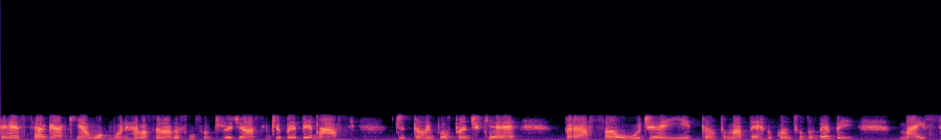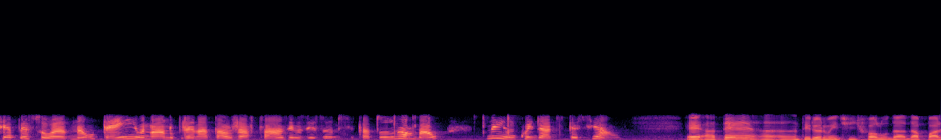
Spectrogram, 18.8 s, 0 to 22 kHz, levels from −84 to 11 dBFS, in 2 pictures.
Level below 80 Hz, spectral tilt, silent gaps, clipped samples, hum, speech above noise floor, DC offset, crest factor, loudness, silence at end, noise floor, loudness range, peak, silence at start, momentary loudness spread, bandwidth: -48 dBFS; -2.5 dB/octave; none; under 0.1%; none; 27 dB; under 0.1%; 16 dB; -18 LUFS; 0 s; -46 dBFS; 3 LU; -4 dBFS; 0 s; 9 LU; 4.2 kHz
